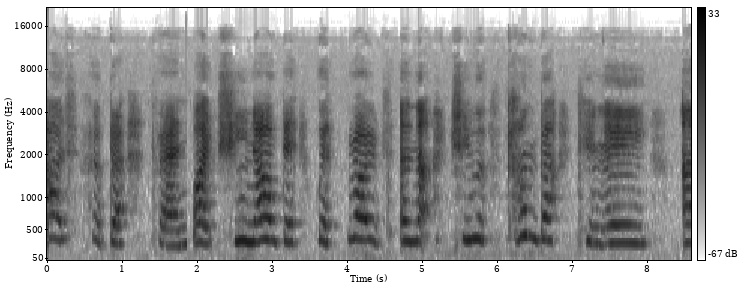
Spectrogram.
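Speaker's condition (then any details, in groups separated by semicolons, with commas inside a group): Cerebral palsy; not quadriplegic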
